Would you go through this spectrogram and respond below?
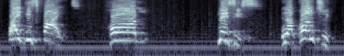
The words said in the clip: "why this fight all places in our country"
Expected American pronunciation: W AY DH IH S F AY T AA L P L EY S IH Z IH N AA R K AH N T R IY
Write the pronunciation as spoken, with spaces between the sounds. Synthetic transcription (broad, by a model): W AY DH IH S F AY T AA L P L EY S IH S IH N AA K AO N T R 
